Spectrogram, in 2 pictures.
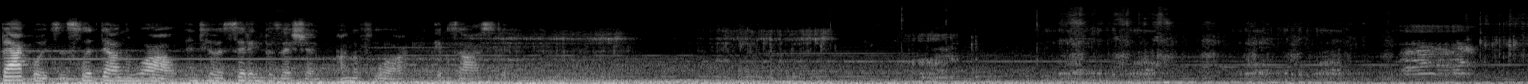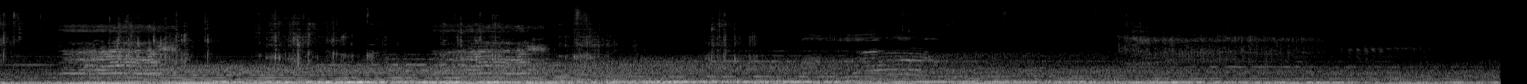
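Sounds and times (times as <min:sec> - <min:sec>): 
speech: 0:00.0 - 0:05.3
low rumbling drone: 0:00.0 - 0:30.3
monster munching and chewing with wet rasping crunches: 0:07.0 - 0:30.3.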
